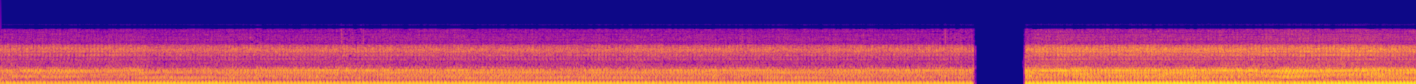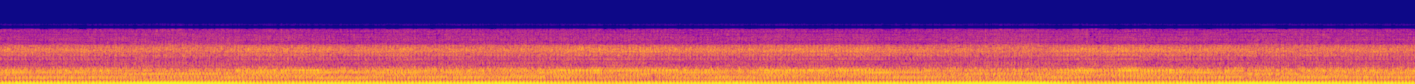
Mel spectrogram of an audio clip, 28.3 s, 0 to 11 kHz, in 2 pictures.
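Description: A powered ice auger's small gasoline engine runs steadily as it bores through about 30 inches of lake ice. The sound cuts out completely for a moment about ten seconds in.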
